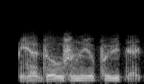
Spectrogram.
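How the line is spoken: Plain. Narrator (Russian): сказал он

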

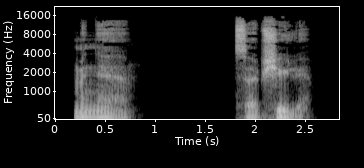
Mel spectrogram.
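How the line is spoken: Gloomy. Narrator (Russian): мрачно произнес Кеву

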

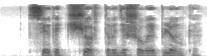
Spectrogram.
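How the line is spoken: Grumbled. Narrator (Russian): проворчал он

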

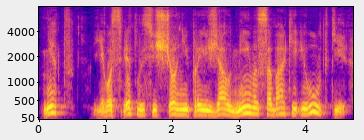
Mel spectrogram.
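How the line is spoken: Plain. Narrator (Russian): ответил Кингслер

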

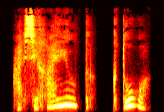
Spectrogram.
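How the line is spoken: Surprised whisper. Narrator (Russian): прошептала Устинья, удивленная появлением еще одного небесного заступника

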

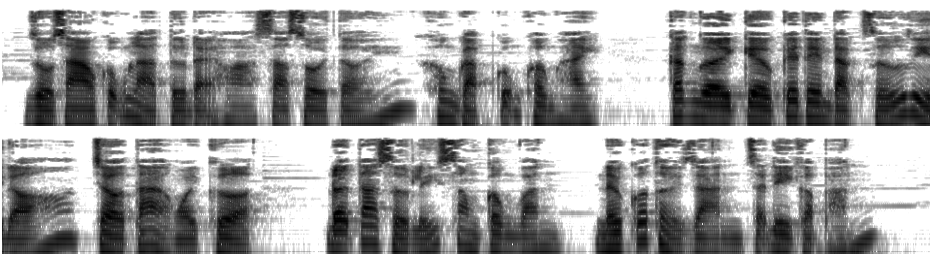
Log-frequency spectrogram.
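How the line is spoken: Embarrassed quiet voice. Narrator (Vietnamese): Kim Đào Khả Hãn mặt mũi đỏ bừng nhỏ giọng nói

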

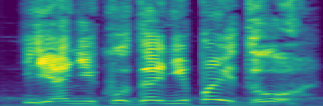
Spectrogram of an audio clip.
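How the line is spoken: Sharp old woman. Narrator (Russian): резко ответила старуха

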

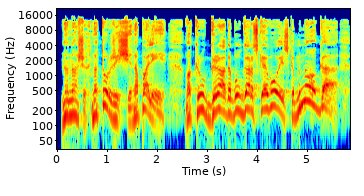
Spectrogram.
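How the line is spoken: Breathless blurt. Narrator (Russian): разом выдохнул

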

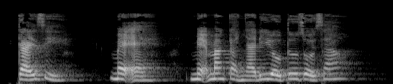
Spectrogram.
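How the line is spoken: Shocked despairing shout. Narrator (Vietnamese): Trần Bình hét lên một tiếng, biết lần này đã mất trắng

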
